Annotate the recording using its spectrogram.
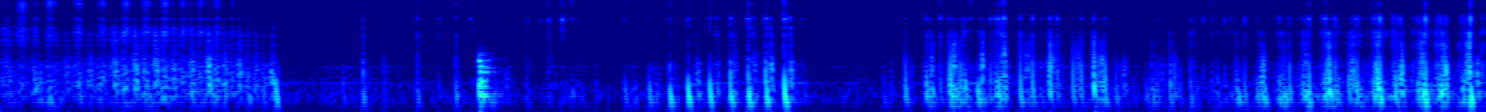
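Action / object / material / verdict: scrape / bar of soap scratched with fingernails / soap / none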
